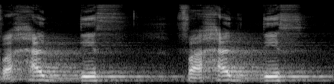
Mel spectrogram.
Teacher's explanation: ہا کو حلق صدا کریں گے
